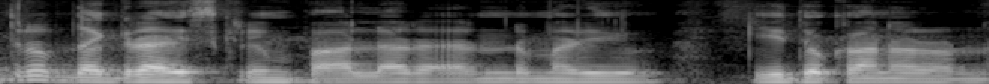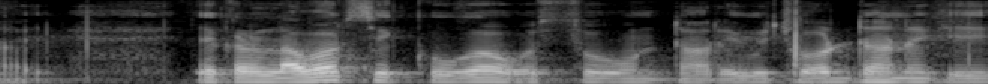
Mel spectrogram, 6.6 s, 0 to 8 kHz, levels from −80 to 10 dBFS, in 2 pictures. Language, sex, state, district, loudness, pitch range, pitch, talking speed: Telugu, male, Andhra Pradesh, Manyam, -18 LUFS, 105-120 Hz, 110 Hz, 155 wpm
